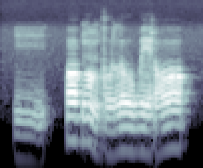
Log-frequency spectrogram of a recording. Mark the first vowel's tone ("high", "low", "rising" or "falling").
low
